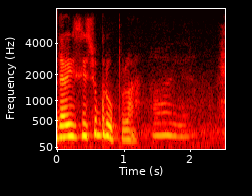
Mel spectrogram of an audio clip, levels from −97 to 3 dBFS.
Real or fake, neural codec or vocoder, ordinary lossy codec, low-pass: real; none; Opus, 24 kbps; 7.2 kHz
